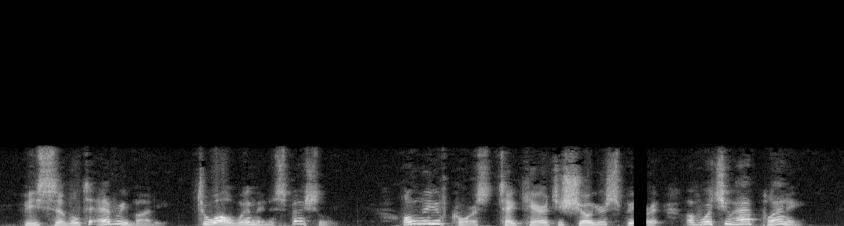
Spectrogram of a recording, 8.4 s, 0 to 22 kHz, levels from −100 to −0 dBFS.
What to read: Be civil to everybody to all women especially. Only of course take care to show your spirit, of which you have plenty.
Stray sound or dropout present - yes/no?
yes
